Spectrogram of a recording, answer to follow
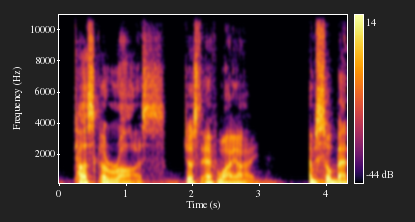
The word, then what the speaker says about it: Tuscarawas: It's Tuscarawas, just FYI. I'm so bad at pronouncing it even when you put the pronunciation.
